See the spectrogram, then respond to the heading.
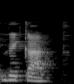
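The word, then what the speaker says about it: Descartes: leyendo lo relaciona con rené de kart antes de cartes se pronuncia de francés ya lo vamos a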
